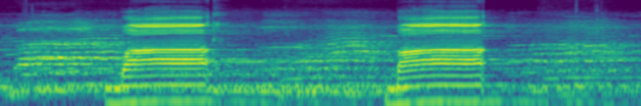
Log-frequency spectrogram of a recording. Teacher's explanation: دونوں ہونٹوں کے تر حصے سے با کو ادا کرتے ہیں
